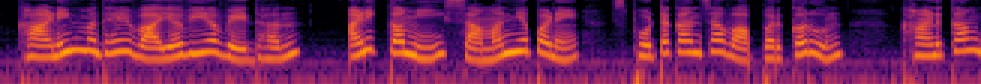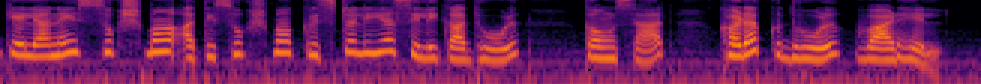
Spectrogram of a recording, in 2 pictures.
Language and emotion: Marathi, neutral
